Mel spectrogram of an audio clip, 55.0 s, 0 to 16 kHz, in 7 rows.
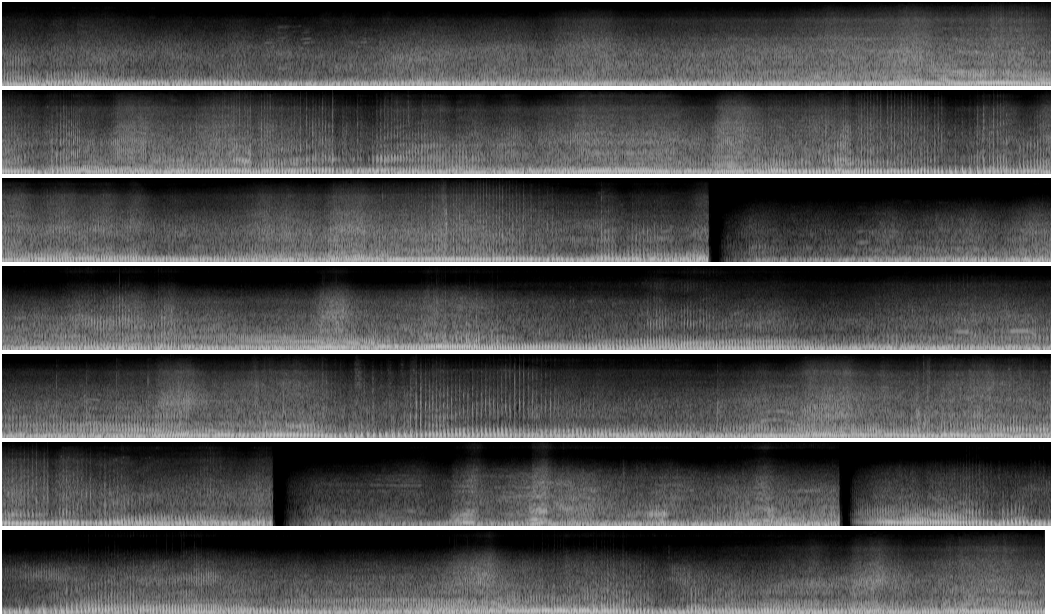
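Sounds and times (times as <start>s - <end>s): racing atv engines revving: 0.0s - 21.2s, 22.8s - 55.0s.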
